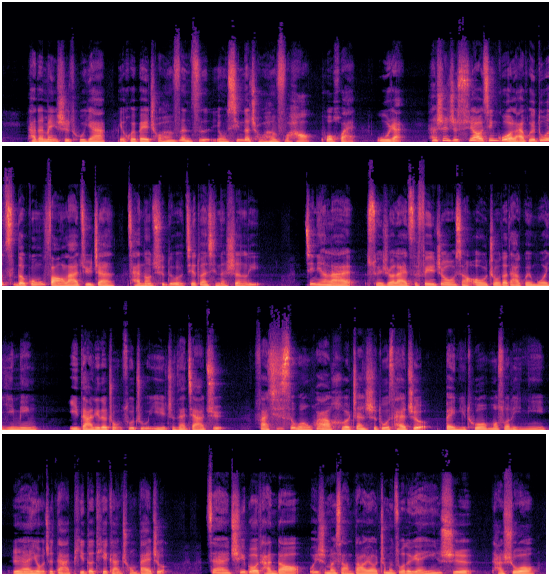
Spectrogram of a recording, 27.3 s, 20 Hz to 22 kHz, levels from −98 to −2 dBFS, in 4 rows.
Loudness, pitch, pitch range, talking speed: -24 LUFS, 175 Hz, 165-195 Hz, 295 characters per minute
